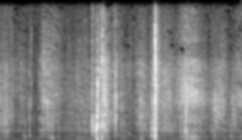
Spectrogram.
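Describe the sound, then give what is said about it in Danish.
Footsteps on muddy forest ground: a few uneven, crackling steps squash down one after another, soft between the sharper footfalls. “Nå, her hvor vi går, der er der godt mudret. Der er mudret, ja.”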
